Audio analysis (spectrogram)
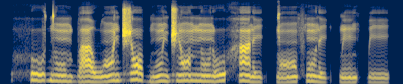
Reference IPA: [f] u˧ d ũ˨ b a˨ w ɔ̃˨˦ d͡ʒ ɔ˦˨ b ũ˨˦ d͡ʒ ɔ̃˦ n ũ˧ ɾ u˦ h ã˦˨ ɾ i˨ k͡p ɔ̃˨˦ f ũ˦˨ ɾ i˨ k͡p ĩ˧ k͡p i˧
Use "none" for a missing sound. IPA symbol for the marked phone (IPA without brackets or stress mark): h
